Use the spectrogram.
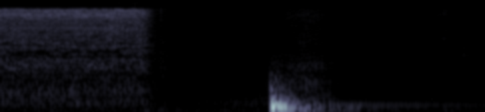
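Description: Spray adhesive hisses out in one short, close burst onto XPS foam board, followed by silence and a soft thud.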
